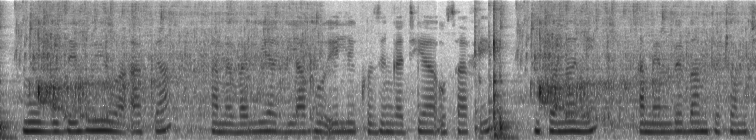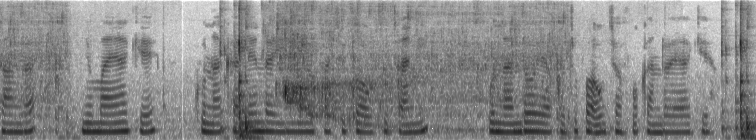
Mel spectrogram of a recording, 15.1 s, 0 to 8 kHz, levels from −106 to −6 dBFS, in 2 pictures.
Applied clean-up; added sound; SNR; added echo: none; Liquid; 3 dB; none.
